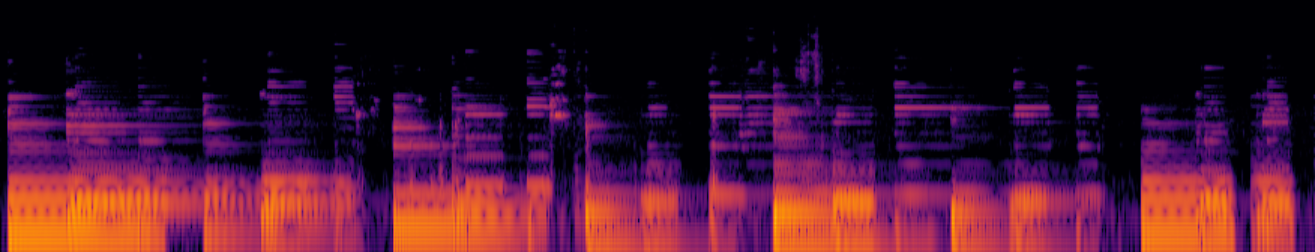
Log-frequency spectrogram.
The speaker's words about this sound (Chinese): 那我先举一个例子，就是它可以当做一个过渡和弦啊，比如说我现在在弹这样子的一个和弦行进，请大家听一下。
